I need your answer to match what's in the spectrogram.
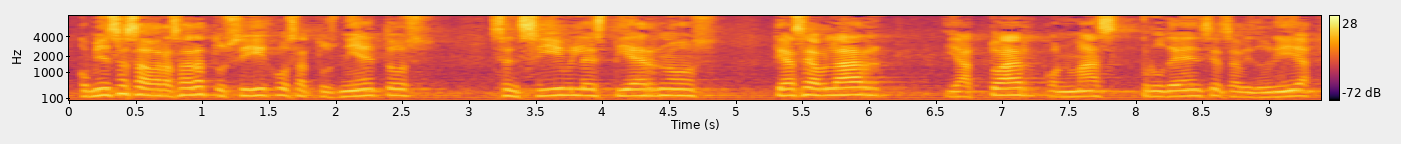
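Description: High, bright-voiced older preacher in a hall. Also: male voice, steady tone, a little slow, a little hiss or hum. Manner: storytelling preacher acting out quoted dialogue, rhythmic lists. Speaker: pastor. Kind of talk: sermon.

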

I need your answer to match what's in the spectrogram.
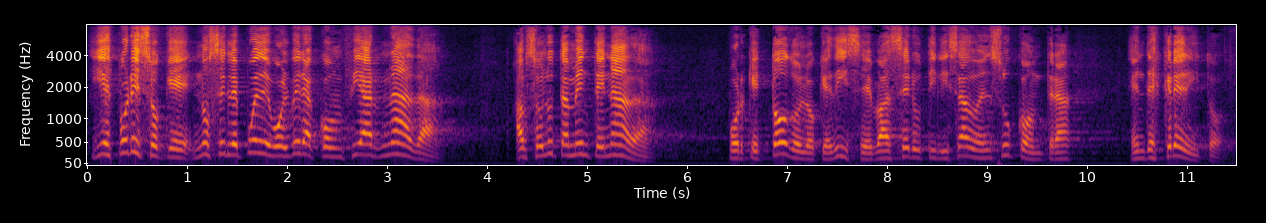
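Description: Man, preaching, slow unhurried delivery, long echoing reverb. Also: high voice, expressive, fairly bright tone. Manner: conversational, many filler tags and restarts. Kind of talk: sermon.

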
